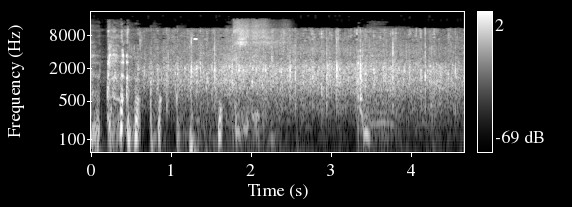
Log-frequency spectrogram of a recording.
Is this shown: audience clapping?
yes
